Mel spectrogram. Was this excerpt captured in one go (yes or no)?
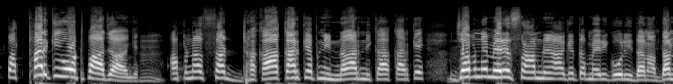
yes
